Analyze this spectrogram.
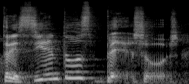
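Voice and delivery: high, slow, hammed-up Spanish price call; Dominican vendor. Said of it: "I was saying that to everybody".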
